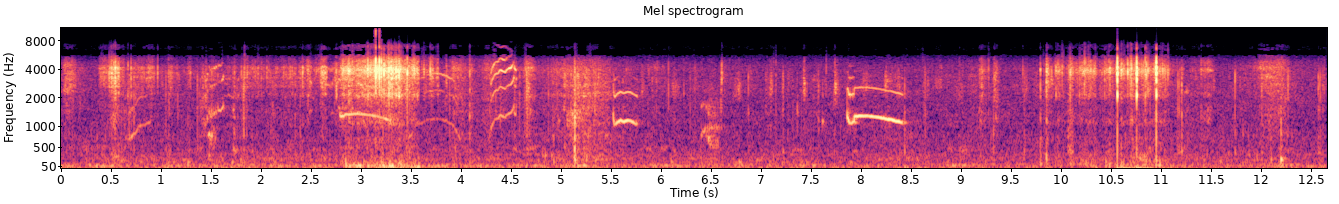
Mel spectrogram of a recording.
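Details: Kitten, two weeks old, learning to walk, squeaks out short curved mews with stacked harmonics, interspersed with sharp clicks, scratching and bumps as it moves about.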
